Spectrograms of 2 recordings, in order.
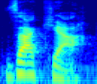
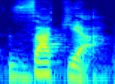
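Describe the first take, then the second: Both takes have the same delivery.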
